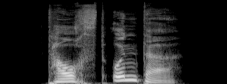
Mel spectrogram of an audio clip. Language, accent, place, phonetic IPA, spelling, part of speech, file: German, Germany, Berlin, [ˌtaʊ̯xst ˈʊntɐ], tauchst unter, verb, De-tauchst unter.ogg
- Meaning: second-person singular present of untertauchen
